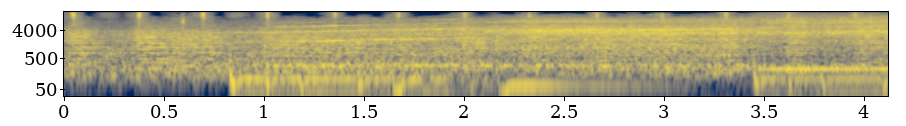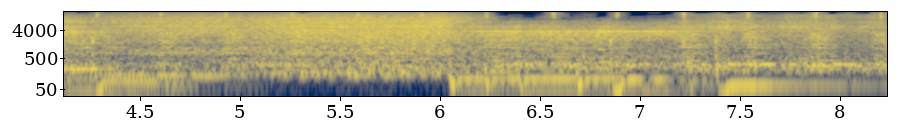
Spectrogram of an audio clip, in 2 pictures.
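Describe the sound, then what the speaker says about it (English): A Boeing 747-8 jumbo jet on its first takeoff gives off a steady, loud, distant roar with a low rumble and a faint high whine, heard alone without voices. "The 747-8 the newest and largest version of the company's iconic jumbo jet, is taking off for the first time."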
